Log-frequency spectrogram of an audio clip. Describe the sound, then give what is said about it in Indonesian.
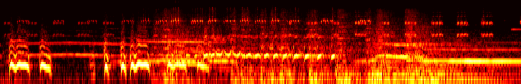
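An owl hoots from a house roof at night. A quick run of repeated hooting notes comes first, then longer wavering tones over a steady, faint background. “Tanda-tanda kedatangannya diawali dengan terdengarnya suara burung hantu bertengger di atas bumbungan atap rumah.”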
